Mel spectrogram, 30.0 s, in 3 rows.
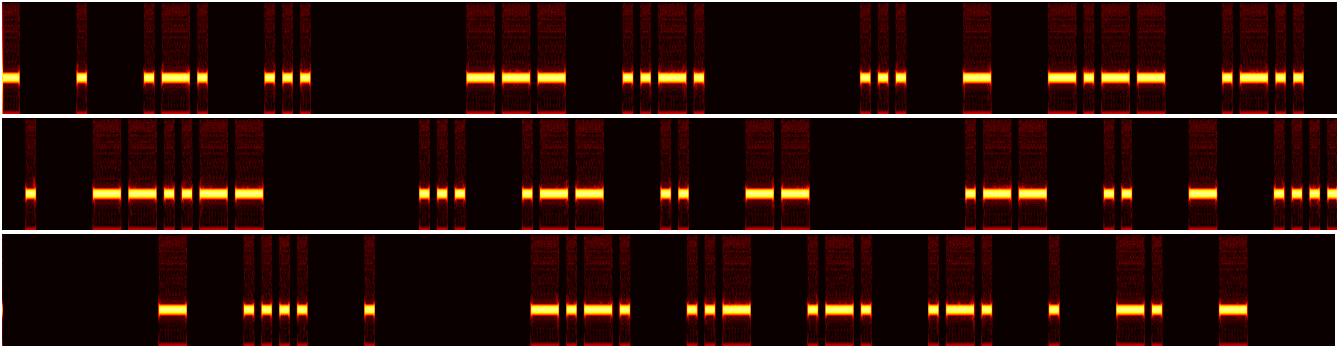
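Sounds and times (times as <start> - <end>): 
morse code at 5 wpm: 0.0 - 2.4, 3.5 - 5.3, 6.4 - 9.8, 10.7 - 12.0, 13.2 - 16.2, 17.2 - 20.0, 21.2 - 23.0, 24.0 - 29.5.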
